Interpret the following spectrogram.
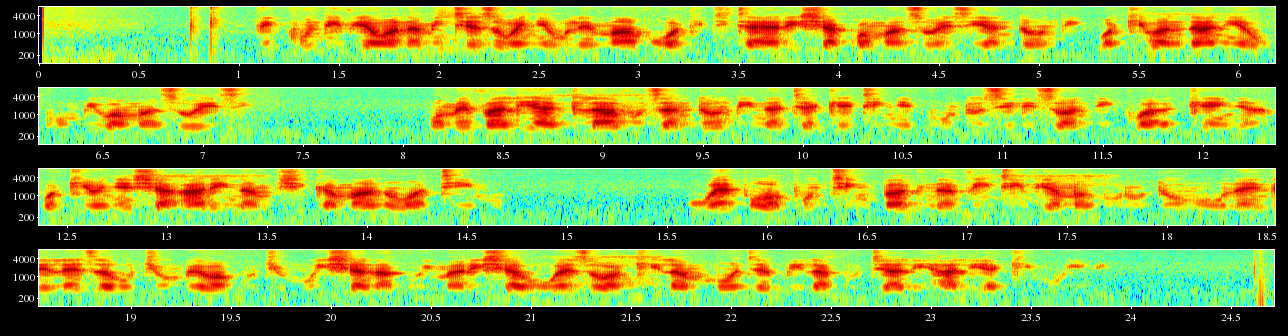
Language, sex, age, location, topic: Swahili, male, 18-24, Kisumu, education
